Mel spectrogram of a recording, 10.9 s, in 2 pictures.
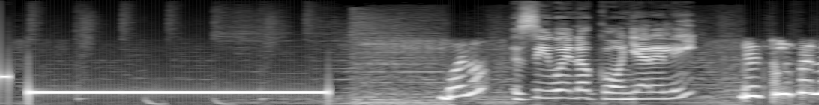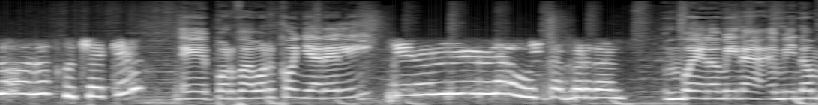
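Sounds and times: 
telephone dial tone while calling: 0:00.0 - 0:02.2
speech: 0:03.0 - 0:10.9.

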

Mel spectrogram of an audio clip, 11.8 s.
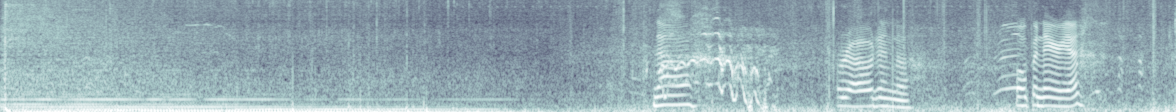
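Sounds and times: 
dust storm wind: 0:00.0 - 0:11.7
speech: 0:06.5 - 0:07.5, 0:08.4 - 0:09.3, 0:10.1 - 0:11.0.

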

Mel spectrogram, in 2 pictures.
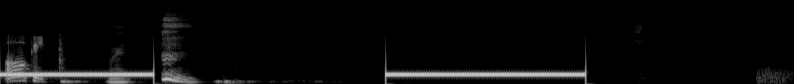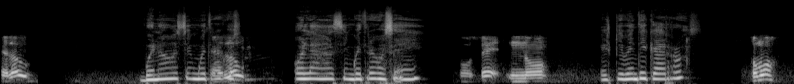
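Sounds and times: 
phone line's ringback tone while a call connects: 0:00.0 - 0:01.6, 0:03.9 - 0:05.9
brief voice sounds: 0:01.1 - 0:02.1
speech: 0:08.0 - 0:08.4, 0:09.4 - 0:15.8.

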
